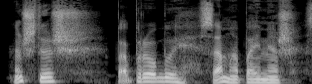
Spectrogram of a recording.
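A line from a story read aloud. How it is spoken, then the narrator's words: Calm. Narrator (Russian): спокойно предложил комиссар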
